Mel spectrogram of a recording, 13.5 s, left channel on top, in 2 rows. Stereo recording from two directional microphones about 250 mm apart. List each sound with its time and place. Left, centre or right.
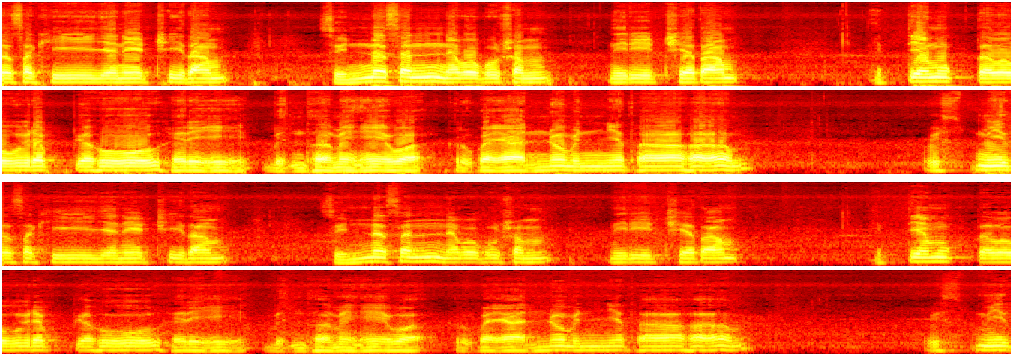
0.0 s speech: centre
12.9 s speech: centre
